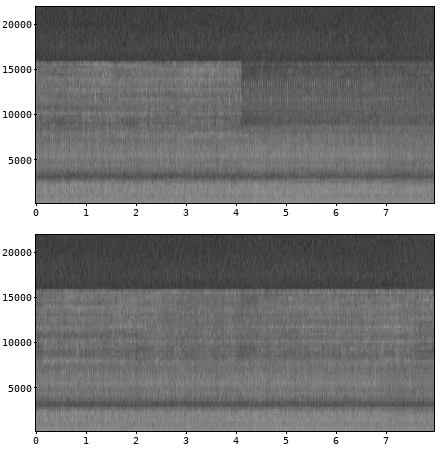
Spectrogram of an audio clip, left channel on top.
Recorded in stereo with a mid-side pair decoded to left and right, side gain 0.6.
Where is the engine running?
Straight ahead.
